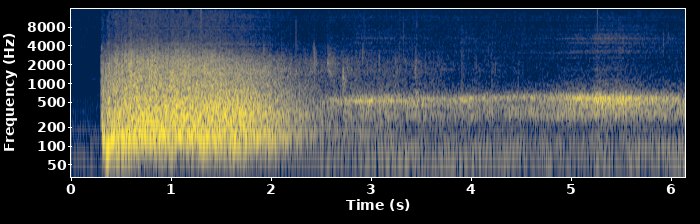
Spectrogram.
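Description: A nuclear explosion erupts in one sudden, massive blast that roars loudly for about two seconds, then settles into a long, low, droning rumble with a steady hum.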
